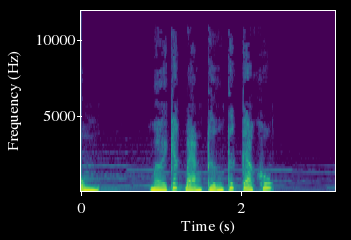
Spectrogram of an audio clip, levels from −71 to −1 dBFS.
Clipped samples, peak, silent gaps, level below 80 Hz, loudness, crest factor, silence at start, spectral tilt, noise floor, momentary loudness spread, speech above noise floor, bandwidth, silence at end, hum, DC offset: under 0.1%; -4 dBFS; none; -36 dBFS; -16 LUFS; 14 dB; 0 s; -8.5 dB/octave; -50 dBFS; 7 LU; 36 dB; 10.5 kHz; 0.8 s; none; under 0.1%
